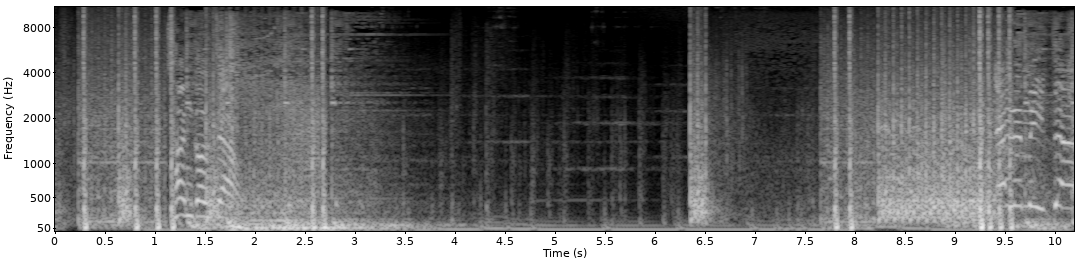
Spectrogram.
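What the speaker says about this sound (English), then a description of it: "Sentry gun deployed." A sentry gun in a multiplayer shooter fires rapid, loud bursts at the start and again near the end, with a quieter stretch of distant shots between and a brief voice callout.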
